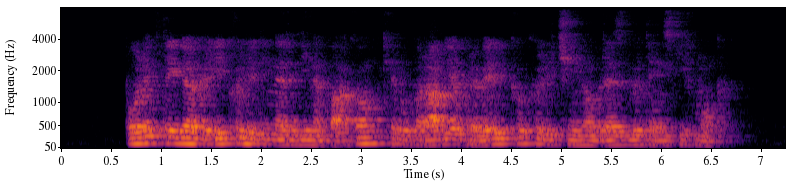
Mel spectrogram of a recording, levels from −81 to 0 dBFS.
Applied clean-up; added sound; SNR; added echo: none; none; none; reverberation time 0.6 s.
